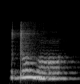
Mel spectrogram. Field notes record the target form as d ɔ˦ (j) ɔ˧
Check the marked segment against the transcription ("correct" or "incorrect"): incorrect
